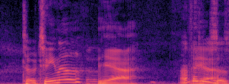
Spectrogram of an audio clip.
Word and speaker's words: Totino's: Tostinos. You're not saying that right. How do you say it? I don't even know how to say it. There's no S in there. Tostino. There's no S. Totino.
